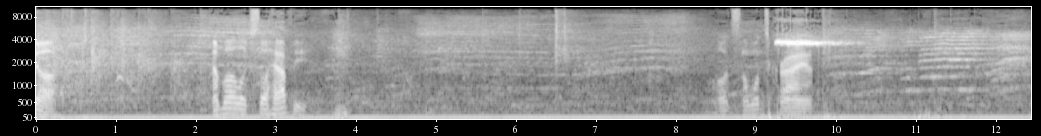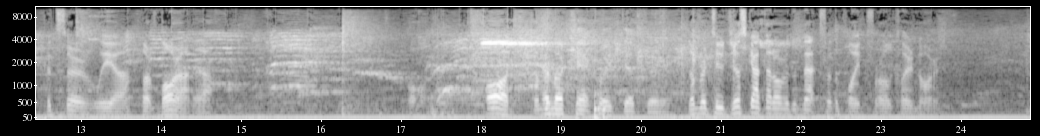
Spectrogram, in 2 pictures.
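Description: Teenage girls shout and call out to each other on the court.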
